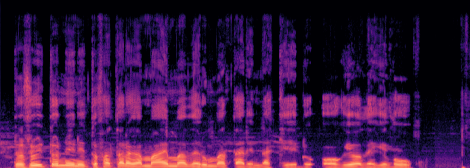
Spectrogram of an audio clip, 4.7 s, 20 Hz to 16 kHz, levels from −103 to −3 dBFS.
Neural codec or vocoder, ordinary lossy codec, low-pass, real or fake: none; none; 14.4 kHz; real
